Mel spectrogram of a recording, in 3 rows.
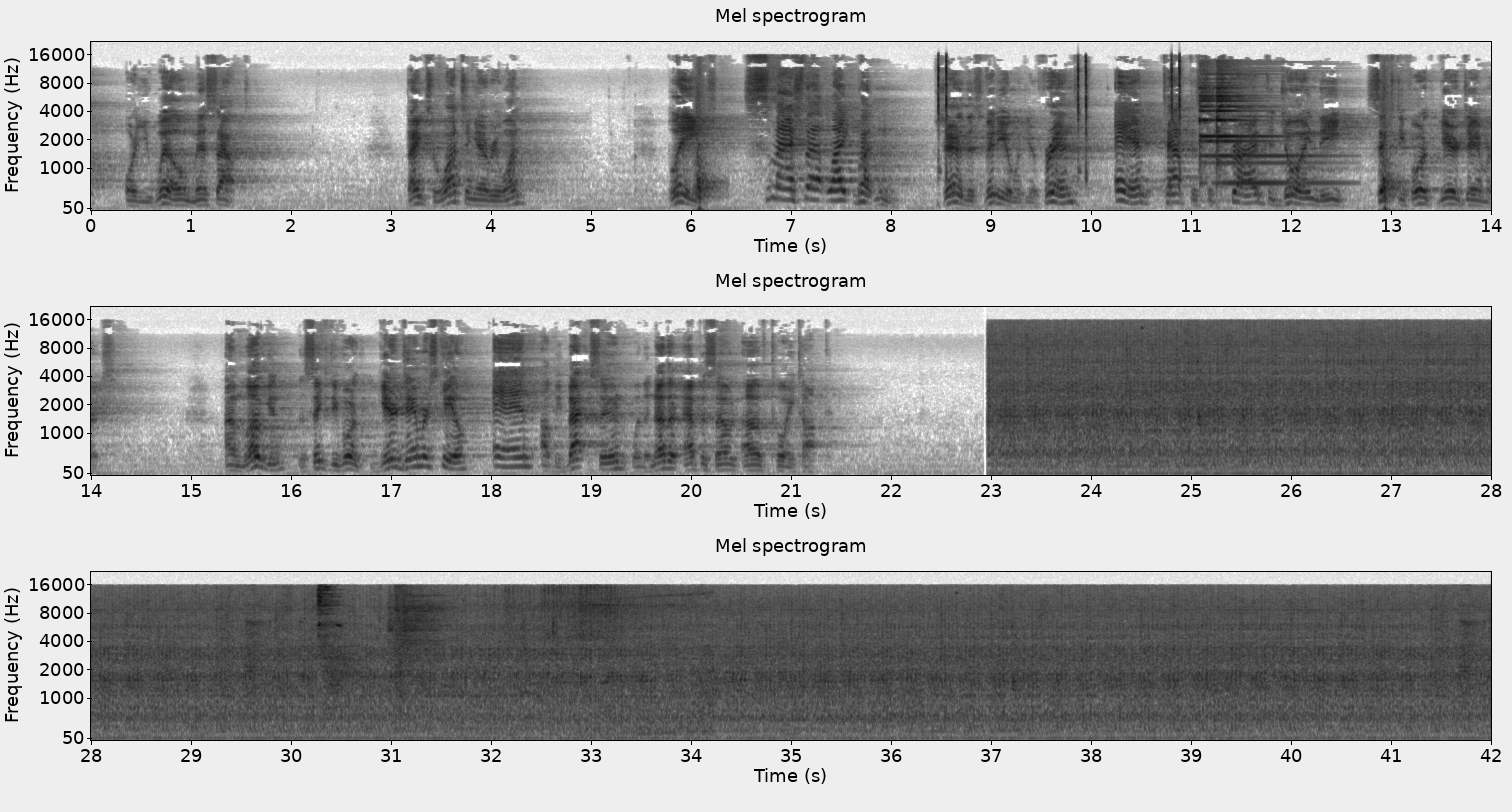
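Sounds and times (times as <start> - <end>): heavy truck engine idling: 23.0 - 42.0
brief air hisses: 30.2 - 31.6.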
